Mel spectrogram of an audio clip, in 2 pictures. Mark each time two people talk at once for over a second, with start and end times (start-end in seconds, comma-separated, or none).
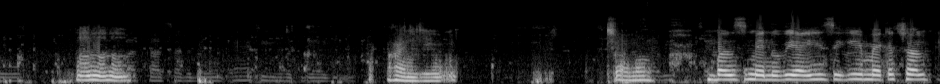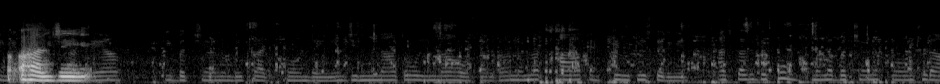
7.5-8.8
